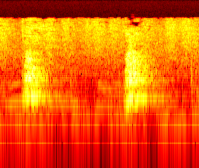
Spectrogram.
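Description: A dog barks twice, about a second apart, each bark short, sharp and mid-pitched, standing out clearly over a faint, low background murmur.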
